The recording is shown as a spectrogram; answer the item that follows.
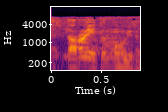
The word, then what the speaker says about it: iftaraitumuhu: Ya, alladhi iftaraitumuhu, itu bacanya.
